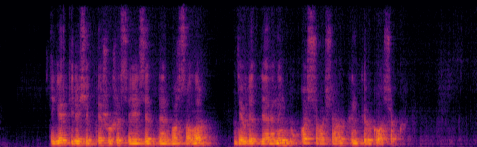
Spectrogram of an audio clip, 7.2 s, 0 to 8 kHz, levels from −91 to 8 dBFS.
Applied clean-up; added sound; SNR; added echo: neural separator model SepFormer DNS4.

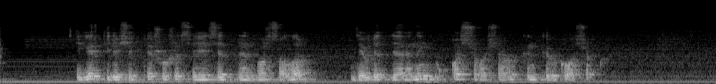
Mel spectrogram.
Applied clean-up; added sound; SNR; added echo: none; Microwave oven; 16 dB; reverberation time 0.6 s.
